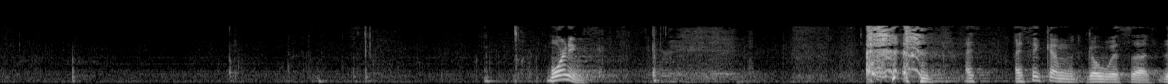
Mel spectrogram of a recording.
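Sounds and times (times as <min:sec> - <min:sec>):
speech: 0:05.5 - 0:06.0, 0:09.2 - 0:11.6
person coughing: 0:08.6 - 0:09.6.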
